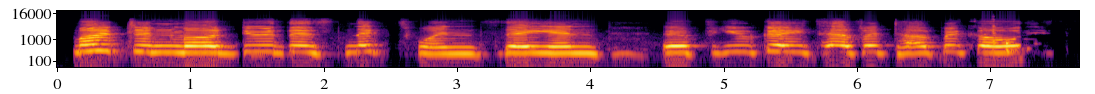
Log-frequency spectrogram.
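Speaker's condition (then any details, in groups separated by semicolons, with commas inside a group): Cerebral palsy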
